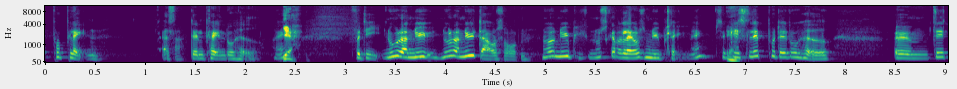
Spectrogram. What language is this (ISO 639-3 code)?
dan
